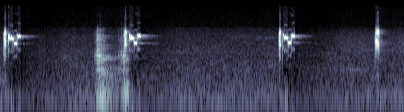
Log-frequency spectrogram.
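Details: Sooty-headed bulbul song as a lure to draw answers from other bulbuls: a few short tumbling whistled phrases at uneven intervals, one preceded by a soft rustle, ending with a single sharp note.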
